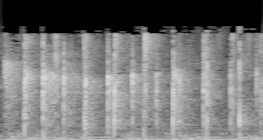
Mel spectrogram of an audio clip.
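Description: A quick run of sharp hand claps, about a dozen crisp slaps in a fairly steady rhythm, loud and bright, with no talking over them.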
